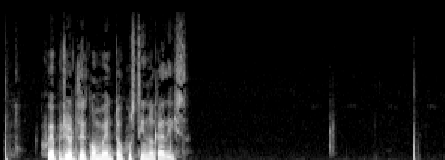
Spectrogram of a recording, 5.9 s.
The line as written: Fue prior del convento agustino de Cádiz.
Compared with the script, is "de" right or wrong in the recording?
wrong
